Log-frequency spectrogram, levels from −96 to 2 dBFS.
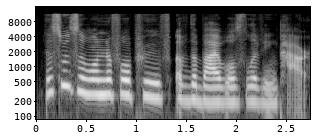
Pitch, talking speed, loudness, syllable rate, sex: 235 Hz, 220 wpm, -16 LUFS, 5.9 syllables/s, female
